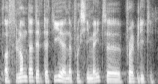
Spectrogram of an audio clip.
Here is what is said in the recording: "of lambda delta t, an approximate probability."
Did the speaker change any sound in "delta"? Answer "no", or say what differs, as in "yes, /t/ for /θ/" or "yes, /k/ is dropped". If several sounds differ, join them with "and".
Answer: no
